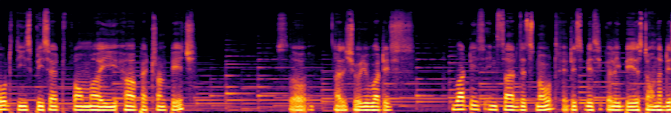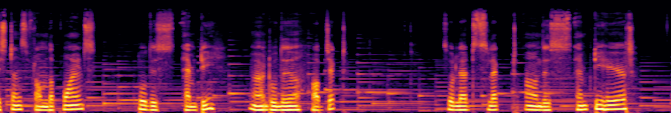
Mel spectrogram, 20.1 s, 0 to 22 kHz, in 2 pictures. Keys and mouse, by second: 2.2 click, 2.7-4.4 middle drag, 4.4-7.7 drag, 7.7-14.8 middle drag, 8.3 Tab, 14.8 click, 14.9-19.7 middle drag, 15.6 Tab, 19.7-20.1 drag.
